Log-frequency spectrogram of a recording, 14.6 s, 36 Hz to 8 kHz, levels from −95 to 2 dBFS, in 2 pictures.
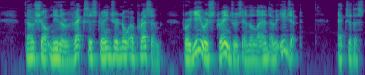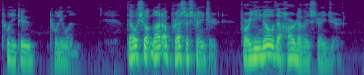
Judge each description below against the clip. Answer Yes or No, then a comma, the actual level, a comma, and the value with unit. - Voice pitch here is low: Yes, low, 120 Hz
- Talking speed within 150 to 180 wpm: No, slow, 135 wpm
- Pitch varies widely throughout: No, average, 4.4 semitones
